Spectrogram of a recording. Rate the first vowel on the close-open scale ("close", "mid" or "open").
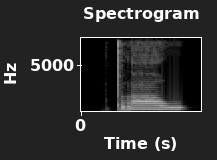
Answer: open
